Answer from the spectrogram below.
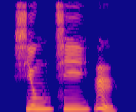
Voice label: "xing1qi1ri4", Chinese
